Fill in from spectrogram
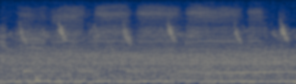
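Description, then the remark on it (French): Thin, very high-pitched goldcrest (kinglet) calls repeat about every half second, faint, over a steady low outdoor rumble with no one speaking, in a mixed beech and spruce forest. “Dans ces zones d'épicéas, on a souvent des roquelets, c'est des tout petits oiseaux, comme des petits pouillots. Je crois que c'est ce qu'on entend.”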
